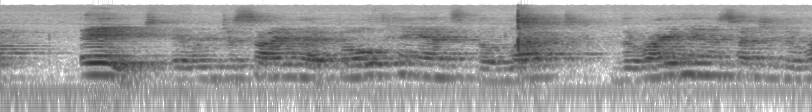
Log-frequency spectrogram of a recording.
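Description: A woman speaking in short phrases, with a faint steady hum underneath.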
